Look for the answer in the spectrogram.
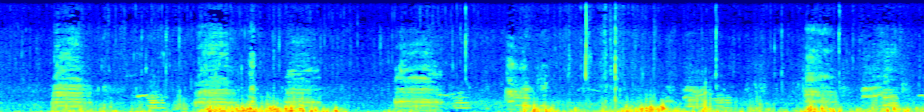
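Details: A pair of African geese, met by a visitor, give loud, harsh, nasal honks in several bursts of repeated calls. Some calls overlap, with short pauses between bouts over a low background rumble.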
